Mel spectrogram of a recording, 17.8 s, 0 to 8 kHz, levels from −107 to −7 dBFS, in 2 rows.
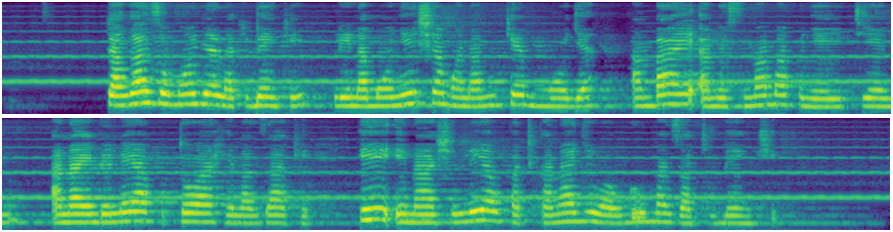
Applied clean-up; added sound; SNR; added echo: none; Wind instrument, woodwind instrument; 19 dB; reverberation time 1.4 s.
